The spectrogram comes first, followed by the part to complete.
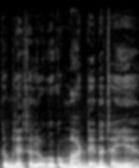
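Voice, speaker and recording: A man voicing a calm, powerful young male hero who speaks firmly. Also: fairly high pitch, brisk, natural voice.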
